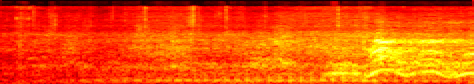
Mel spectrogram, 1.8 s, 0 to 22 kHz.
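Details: Dog at a dog hostel in Jodhpur, India, recorded on 15 February 2022: a rising whine that builds into a sharp bark with wavering, yelping tones near the end, with music playing in the background.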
